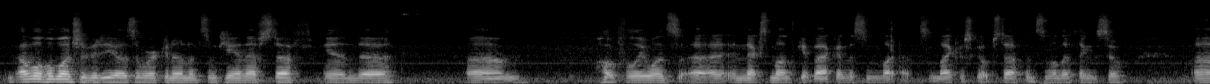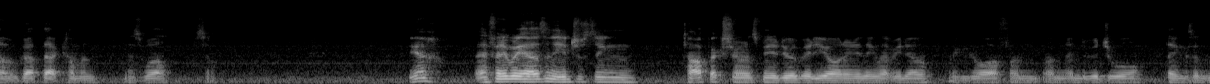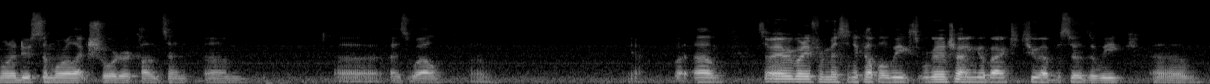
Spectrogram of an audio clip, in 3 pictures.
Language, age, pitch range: English, 20-39, 95-105 Hz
